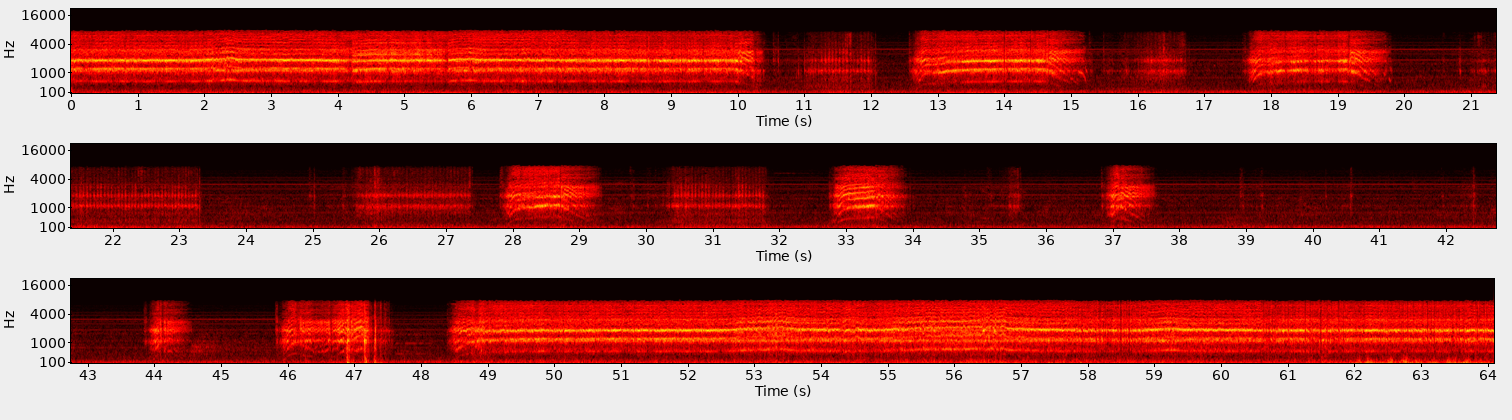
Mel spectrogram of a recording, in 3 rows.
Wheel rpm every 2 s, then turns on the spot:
160, 160, 160, 160, 160, 30, 80, 60, 20, 90, 10, 10, 0, 20, 50, 20, 40, 0, 10, 0, 0, 0, 10, 10, 110, 160, 160, 160, 160, 160, 160, 160.
10-12 20-24 26-28 30-32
